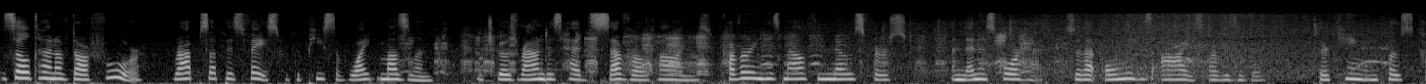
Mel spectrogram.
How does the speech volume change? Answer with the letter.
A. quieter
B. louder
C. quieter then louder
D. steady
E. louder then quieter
D.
